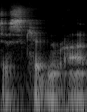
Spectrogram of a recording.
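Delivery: hushed, whispered. Adding a quick joking aside to ron: whispered. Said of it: "I whispered it".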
